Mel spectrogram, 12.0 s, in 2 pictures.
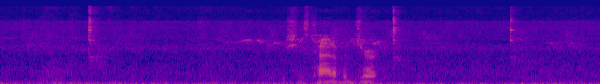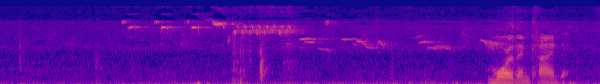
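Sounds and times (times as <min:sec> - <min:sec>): bird chirping: 0:02.0 - 0:11.3.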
